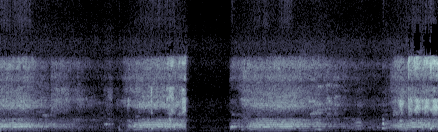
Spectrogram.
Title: Coronavirus security snoring after broadcasting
